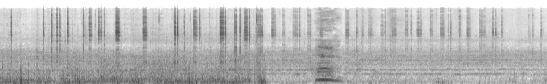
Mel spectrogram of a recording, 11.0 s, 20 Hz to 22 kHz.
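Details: Cannondale Rush 29 mountain bike being ridden: rapid, uneven run of sharp squeaky ticks, about three a second; rhythmic squeak while riding.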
